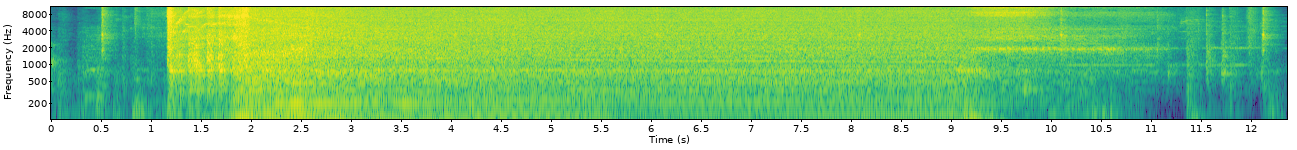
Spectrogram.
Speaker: Looks like a car battery jump starter does produce enough juice to fire up this without even hooking it up to this normal battery.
